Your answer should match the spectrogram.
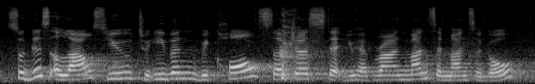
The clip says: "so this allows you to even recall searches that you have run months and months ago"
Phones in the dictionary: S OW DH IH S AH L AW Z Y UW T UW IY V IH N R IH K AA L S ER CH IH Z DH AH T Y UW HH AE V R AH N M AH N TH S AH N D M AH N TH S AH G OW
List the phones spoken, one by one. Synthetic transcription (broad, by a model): S OW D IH S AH L AW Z Y UW T UW IY V IH N R IH K AA L S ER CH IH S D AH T Y UW HH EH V R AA N M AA N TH S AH N M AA N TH S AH G OW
